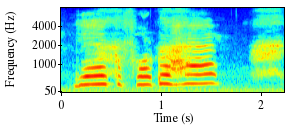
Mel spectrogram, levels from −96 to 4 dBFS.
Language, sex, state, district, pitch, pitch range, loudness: Hindi, female, Bihar, Patna, 295 Hz, 280-320 Hz, -14 LUFS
